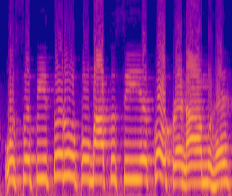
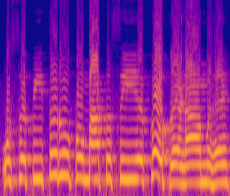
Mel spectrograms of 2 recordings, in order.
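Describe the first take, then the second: No difference in how they are said.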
